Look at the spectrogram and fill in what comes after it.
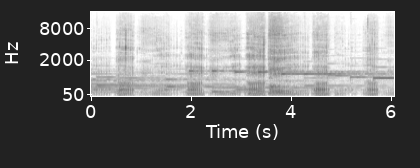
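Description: Leopard giving a series of short rasping calls, about six in all, roughly a second apart, over soft background music with long held notes.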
